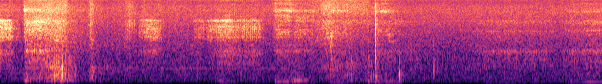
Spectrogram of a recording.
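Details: Sleeping Bernese/Labrador dog snoring: soft, irregular snuffling and snorting breaths with a rattling edge.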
